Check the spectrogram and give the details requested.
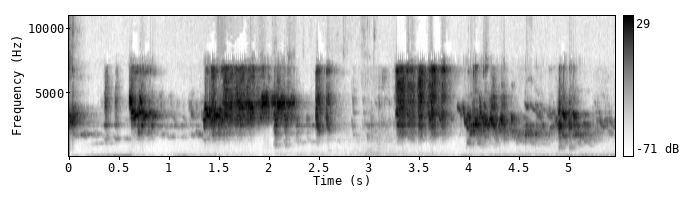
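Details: Common nightingale (Luscinia megarhynchos) singing rich, varied phrases, fast trills and buzzy, ringing notes in bursts of about a second, separated by short pauses, with a faint low hum underneath.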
